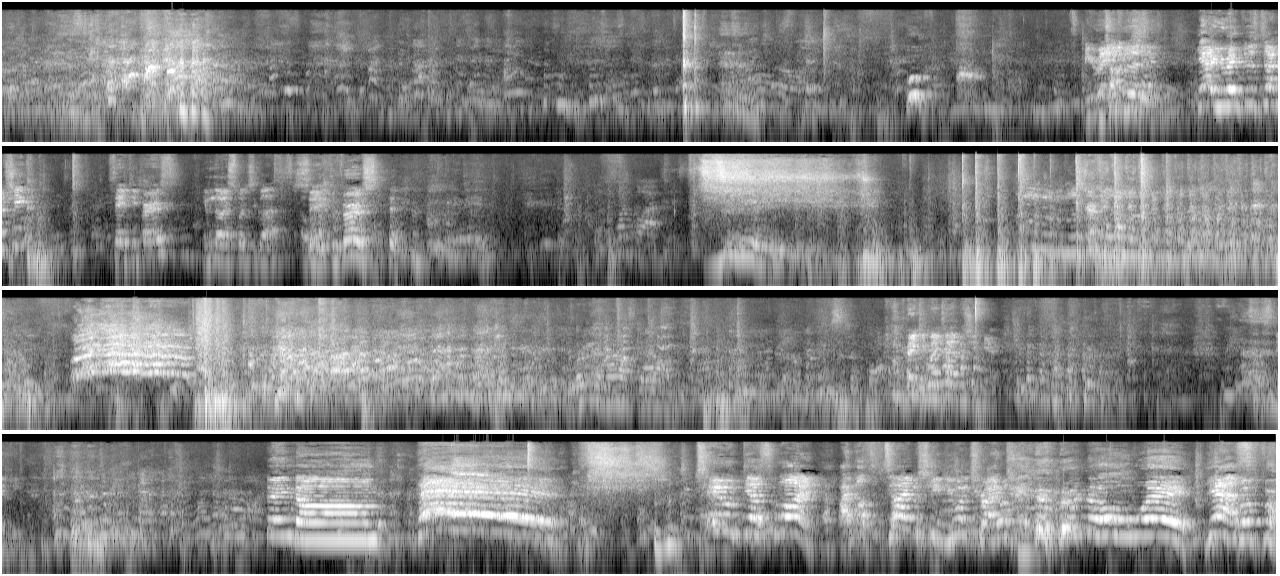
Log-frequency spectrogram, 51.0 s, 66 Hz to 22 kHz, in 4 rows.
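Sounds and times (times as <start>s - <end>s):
audience murmuring and chuckling: 0.0s - 12.0s, 15.9s - 18.8s, 23.1s - 26.2s, 27.3s - 42.7s, 43.8s - 45.4s
wordless voices: 13.6s - 21.5s
short hiss: 19.6s - 21.6s, 44.1s - 44.9s.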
